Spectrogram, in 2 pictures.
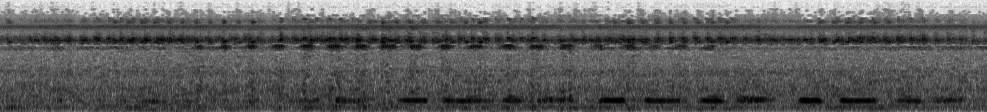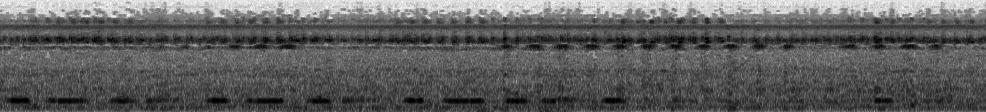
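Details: Summer-night countryside insect chorus at a grandmother's rural home, a dense, continuous high-pitched buzzing trill with fine rapid pulsing, while lower short chirps repeat in quick runs through the middle stretch.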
